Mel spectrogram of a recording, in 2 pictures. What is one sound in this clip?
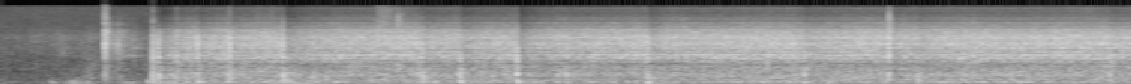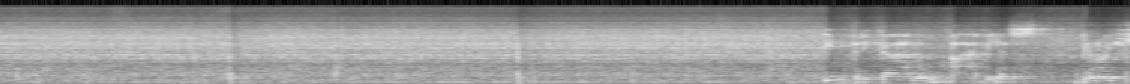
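An old film soundtrack hisses and crackles loudly through loudspeakers in a large hall.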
